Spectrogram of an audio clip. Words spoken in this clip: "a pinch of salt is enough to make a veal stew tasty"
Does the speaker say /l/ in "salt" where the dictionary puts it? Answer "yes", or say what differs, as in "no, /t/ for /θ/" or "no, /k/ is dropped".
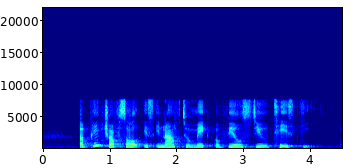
yes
